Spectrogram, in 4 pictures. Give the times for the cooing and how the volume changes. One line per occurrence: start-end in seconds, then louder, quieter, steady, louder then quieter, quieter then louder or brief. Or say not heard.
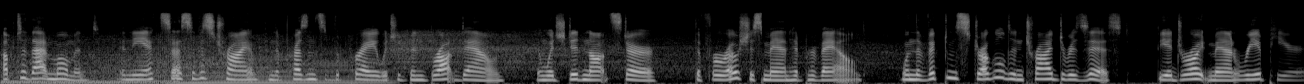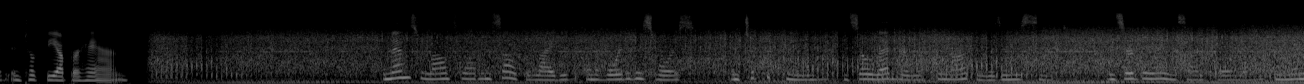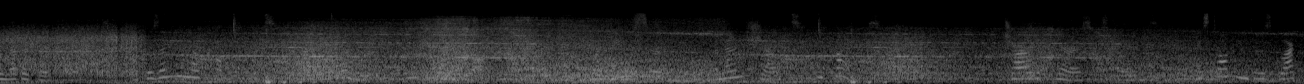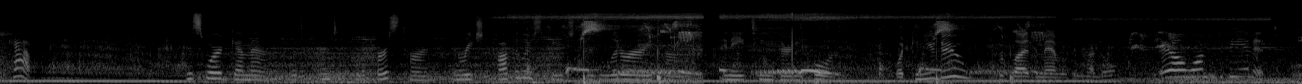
44.0-52.0 quieter.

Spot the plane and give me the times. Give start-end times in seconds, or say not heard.
0.0-9.4, 14.5-52.0.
